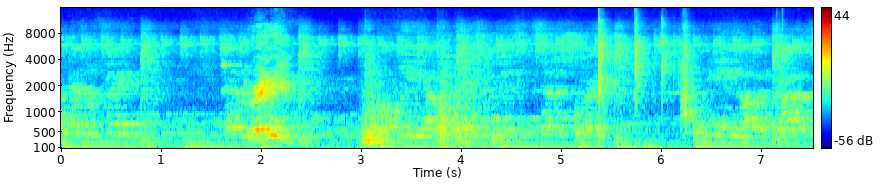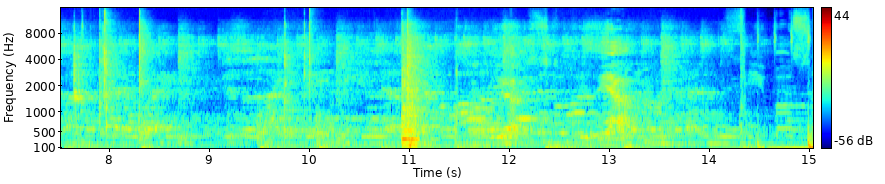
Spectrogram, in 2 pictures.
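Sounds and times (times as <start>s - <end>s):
indistinct voices: 0.0s - 15.0s
music playing: 0.0s - 15.0s.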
